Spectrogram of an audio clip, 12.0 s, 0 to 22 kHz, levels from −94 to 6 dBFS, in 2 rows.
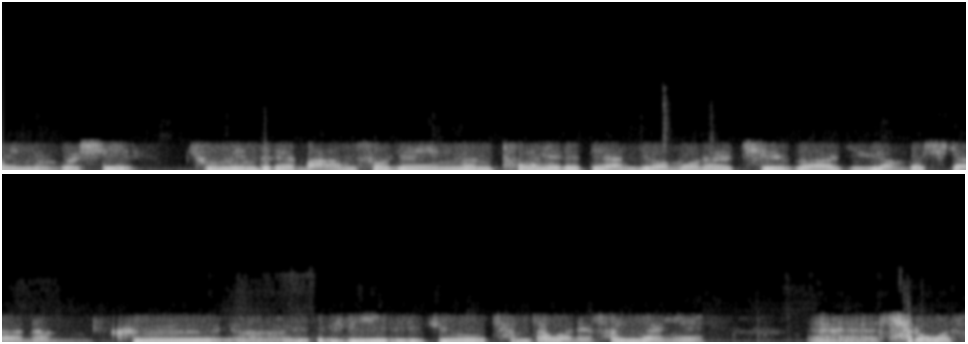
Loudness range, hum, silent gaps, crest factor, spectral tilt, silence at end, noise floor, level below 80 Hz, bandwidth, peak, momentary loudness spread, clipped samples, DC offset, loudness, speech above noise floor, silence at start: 2 LU; none; none; 16 dB; -9 dB/octave; 0.05 s; -62 dBFS; -64 dBFS; 4.1 kHz; -12 dBFS; 8 LU; under 0.1%; under 0.1%; -27 LUFS; 36 dB; 0 s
